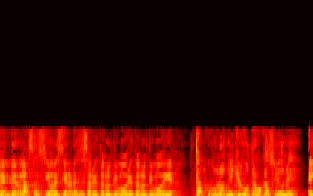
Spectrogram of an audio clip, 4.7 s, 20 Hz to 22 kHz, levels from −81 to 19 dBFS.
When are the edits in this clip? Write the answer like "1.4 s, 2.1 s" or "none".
1.9 s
